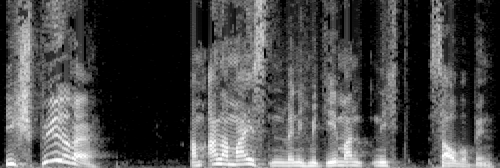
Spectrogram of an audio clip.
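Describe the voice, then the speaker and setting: A man preaching a sermon to a congregation, animated and direct, asking them questions and mixing in humor. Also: fairly high pitch, slow. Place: church service with congregation.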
